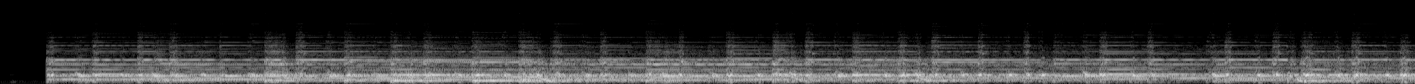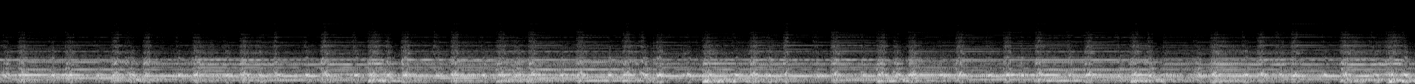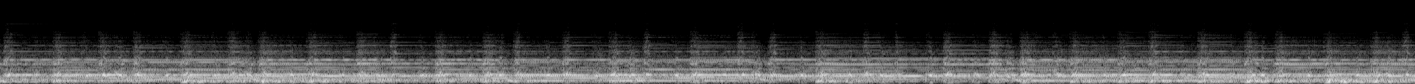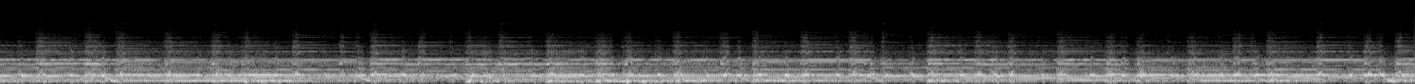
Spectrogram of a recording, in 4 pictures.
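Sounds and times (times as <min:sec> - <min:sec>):
guitar strumming with effects: 0:00.0 - 0:56.5.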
